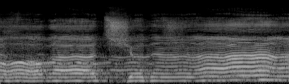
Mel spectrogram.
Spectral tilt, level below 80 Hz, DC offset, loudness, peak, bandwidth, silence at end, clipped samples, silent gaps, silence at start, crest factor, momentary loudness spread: -3.5 dB/octave; -70 dBFS; under 0.1%; -24 LUFS; -8 dBFS; 16 kHz; 0 s; under 0.1%; none; 0 s; 18 dB; 8 LU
